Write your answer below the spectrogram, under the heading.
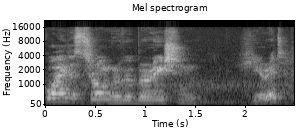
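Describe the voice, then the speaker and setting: Against noticeable background noise and audible room echo, a man with a Russian accent talks with ordinary pitch variation. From Russia, Moscow. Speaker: music production student teaching a lesson. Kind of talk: tutorial. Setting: small home room with a condenser mic. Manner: halting.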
